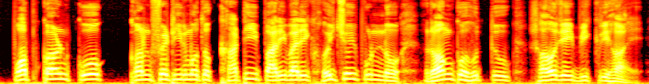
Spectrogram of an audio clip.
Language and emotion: Bengali, neutral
